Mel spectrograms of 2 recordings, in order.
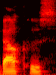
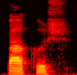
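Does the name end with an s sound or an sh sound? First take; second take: s; sh. First: The name ends with an s sound. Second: The name ends with an sh sound. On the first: This may be the way others say it. "But maybe Balkus" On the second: This is the Hungarian way of saying it. "I would say Balkush in, in Hungarian"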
